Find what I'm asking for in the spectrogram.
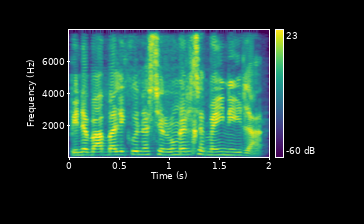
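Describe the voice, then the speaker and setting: A woman plays a flustered middle-aged Filipino aunt in a radio drama. She sounds hesitant and anxious to placate, with clear noise behind her. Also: on the low side, steady tone, quick pace, lightly acted. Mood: flustered, placating. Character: nervous, worried aunt placating a stern neighbour.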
